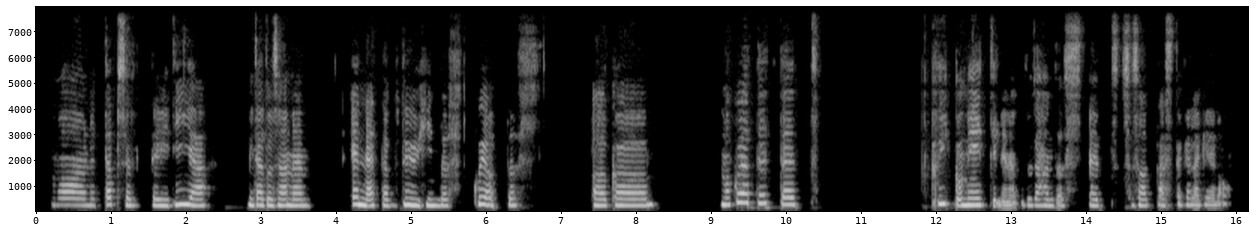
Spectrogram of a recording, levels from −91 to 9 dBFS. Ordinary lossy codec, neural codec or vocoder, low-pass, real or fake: none; codec, 16 kHz, 16 kbps, FreqCodec, larger model; none; fake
